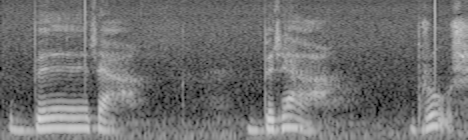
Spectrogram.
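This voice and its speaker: Soft-spoken woman teaching letters. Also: mid-range voice, lo-fi sound, slight background noise. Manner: slow, patient, repeats words, often drops to a whisper. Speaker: language teacher. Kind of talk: handwriting lesson in Kurdish letters, explained in Swedish.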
